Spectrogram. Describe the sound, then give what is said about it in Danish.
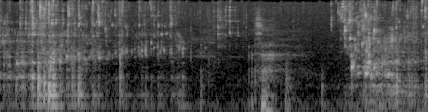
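Water is poured into drinking glasses, two gurgling pours with a rising splashy tone as each glass fills, separated by a short pause, and a single brief spoken word in between. “Så jeg har et glas vand til os, hvis du vil have.”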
